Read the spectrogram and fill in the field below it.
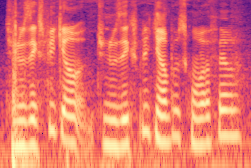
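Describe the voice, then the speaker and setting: A man's voice: high-pitched, very fast, noisy background. A young man in casual, slangy chat, teasing as he talks. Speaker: vlogger.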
